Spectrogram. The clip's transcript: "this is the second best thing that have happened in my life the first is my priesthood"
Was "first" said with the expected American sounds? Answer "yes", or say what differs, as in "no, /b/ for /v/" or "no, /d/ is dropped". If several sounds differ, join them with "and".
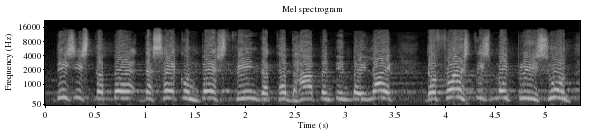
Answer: yes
